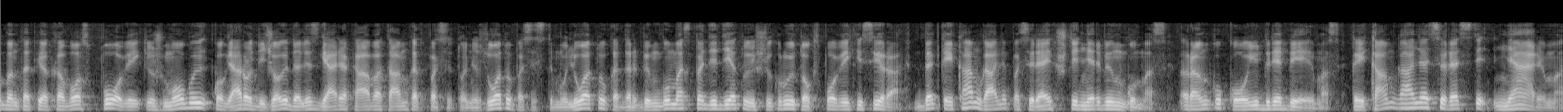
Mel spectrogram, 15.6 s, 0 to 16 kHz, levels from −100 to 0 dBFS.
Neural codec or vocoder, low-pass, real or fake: codec, 16 kHz, 4 kbps, FunCodec, trained on Chinese and English, 50 frames a second; 7.2 kHz; fake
